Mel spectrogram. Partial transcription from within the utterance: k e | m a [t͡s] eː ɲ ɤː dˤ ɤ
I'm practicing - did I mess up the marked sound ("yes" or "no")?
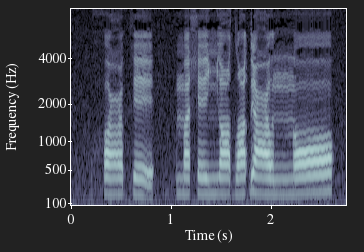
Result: yes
